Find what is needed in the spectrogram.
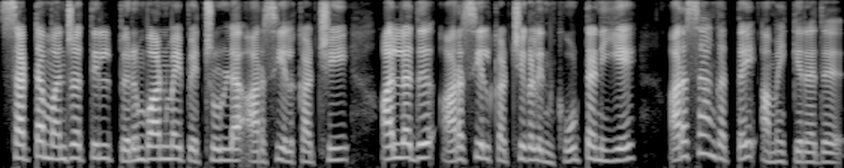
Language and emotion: Tamil, neutral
